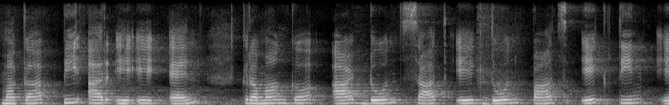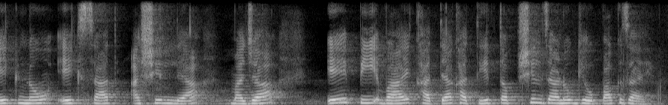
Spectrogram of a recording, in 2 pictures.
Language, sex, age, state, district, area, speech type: Goan Konkani, female, 18-30, Goa, Tiswadi, rural, read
